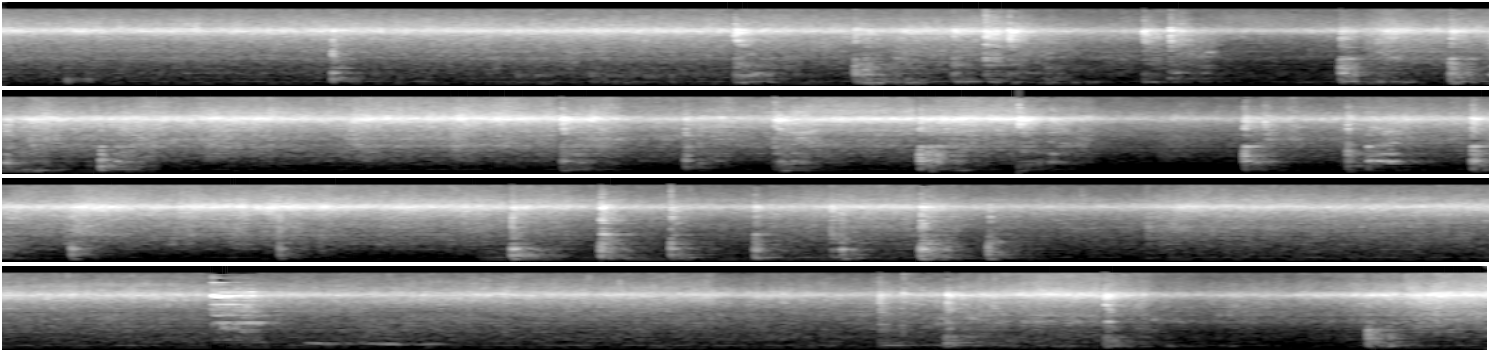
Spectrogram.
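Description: Chopped pork sizzling steadily in a hot wok while a spatula stirs it, scraping and clacking against the pan in irregular runs of quick strokes. About three-quarters of the way in there is one sharper knock.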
